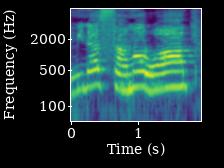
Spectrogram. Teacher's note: مینسا میم کے اوپر زبر ہے، ماں بغیر کھینچے پڑھیں گے، مینسا ماں۔ را کے اوپر کھڑی زبر ہے، اس کو موٹا یعنی پر پڑھیں گے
